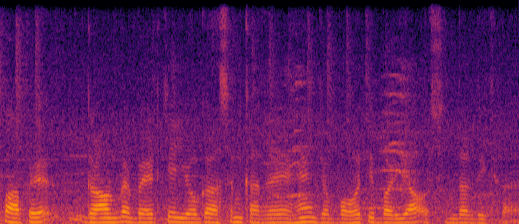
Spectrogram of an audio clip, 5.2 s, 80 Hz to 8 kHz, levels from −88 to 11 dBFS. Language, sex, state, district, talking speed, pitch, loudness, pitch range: Hindi, male, Maharashtra, Mumbai Suburban, 220 wpm, 150 Hz, -18 LUFS, 145-160 Hz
